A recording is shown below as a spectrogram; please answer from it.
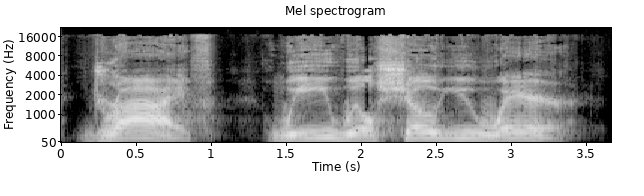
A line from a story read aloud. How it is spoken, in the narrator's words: I shouted again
